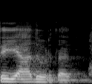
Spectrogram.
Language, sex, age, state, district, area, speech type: Goan Konkani, male, 45-60, Goa, Murmgao, rural, spontaneous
